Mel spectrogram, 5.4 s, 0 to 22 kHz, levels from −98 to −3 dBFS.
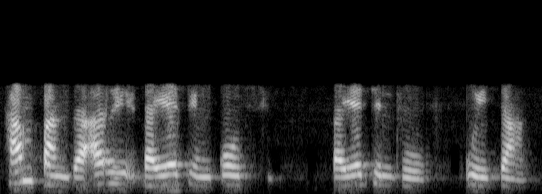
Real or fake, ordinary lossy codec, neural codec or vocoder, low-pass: fake; none; codec, 44.1 kHz, 7.8 kbps, DAC; 3.6 kHz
